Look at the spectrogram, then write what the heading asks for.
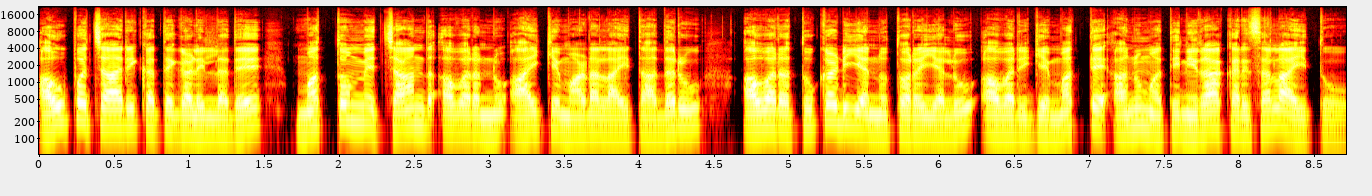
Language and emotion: Kannada, neutral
